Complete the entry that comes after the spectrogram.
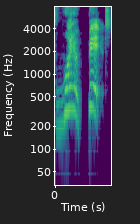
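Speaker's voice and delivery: mean every word of the insult; slow, sincere little judgment; genuine disgust. Retold or imitated. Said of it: "he, like, genuinely means it".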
